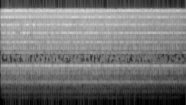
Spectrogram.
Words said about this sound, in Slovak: Budík nemilosrdne pripomínal spáčom zababušeným vo vyhriatých perinách, že je čas vstávať.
